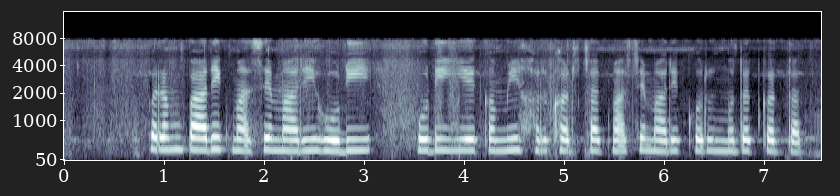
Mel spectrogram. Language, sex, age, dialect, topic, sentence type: Marathi, female, 18-24, Southern Konkan, agriculture, statement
